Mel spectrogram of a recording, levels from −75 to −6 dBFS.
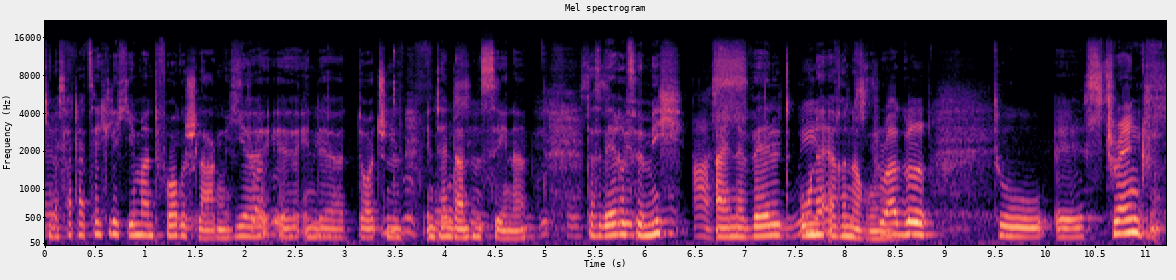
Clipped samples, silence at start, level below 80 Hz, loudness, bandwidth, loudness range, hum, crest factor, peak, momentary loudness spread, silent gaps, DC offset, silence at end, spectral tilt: under 0.1%; 0 s; -56 dBFS; -23 LUFS; over 20 kHz; 4 LU; none; 18 dB; -6 dBFS; 10 LU; none; under 0.1%; 0 s; -4.5 dB/octave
